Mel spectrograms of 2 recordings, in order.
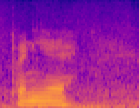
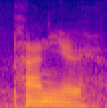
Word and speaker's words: pannier: So this is the 20-litre Ortlieb backpack Pannier, or Pannier. It's not the Indian cheese, it's just Pannier. I think you pronounce it like that.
